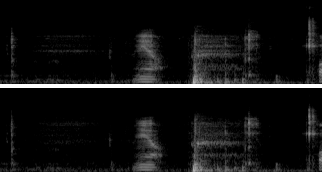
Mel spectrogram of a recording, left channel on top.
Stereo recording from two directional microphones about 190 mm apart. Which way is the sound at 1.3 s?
15° right (ahead or behind).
